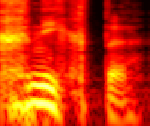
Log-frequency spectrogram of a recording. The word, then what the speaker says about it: knight: Chaucer's English is pronounced knichte, right? You pronounce all these consonant clusters that we've kind of, after the great vowel shift, we just kind of stream right over.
